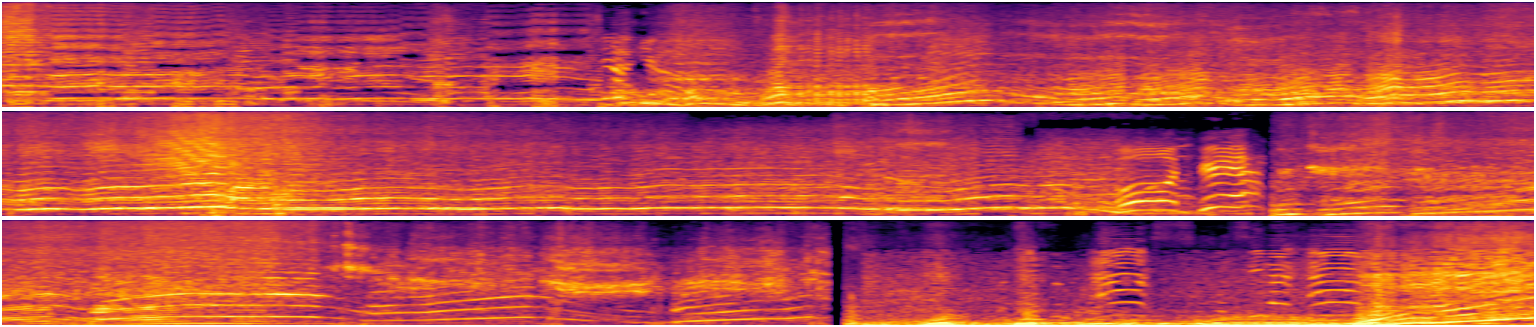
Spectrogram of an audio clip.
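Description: Burnouts: engines held at high revs with tyres spinning and squealing on the road, the engine pitch wavering up and down. People in the crowd shout and talk over it. Over the last few seconds a deeper-sounding engine is revved, rising in pitch.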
